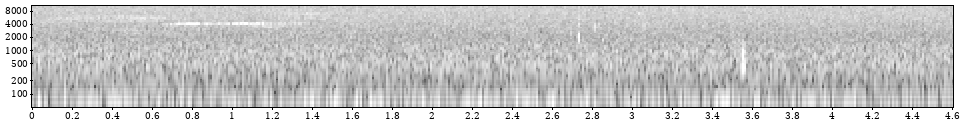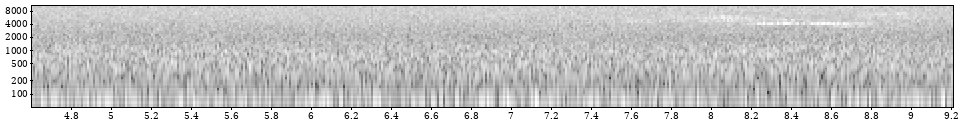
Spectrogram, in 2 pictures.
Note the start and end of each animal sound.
0.0s-1.5s: Black-throated Green Warbler (Setophaga virens)
7.4s-9.1s: Black-throated Green Warbler (Setophaga virens)

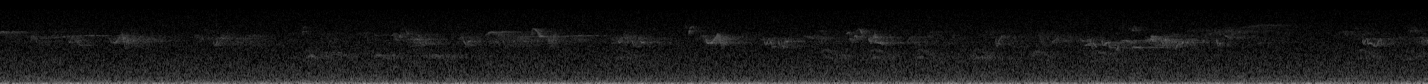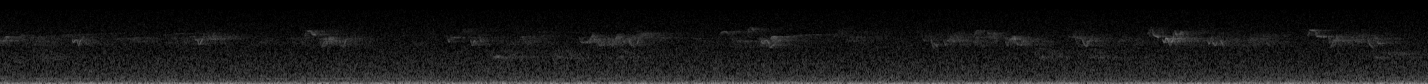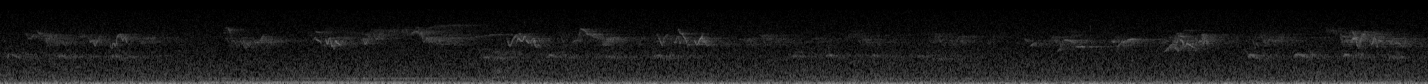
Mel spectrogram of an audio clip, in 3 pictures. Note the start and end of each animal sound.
0.0s-1.5s: Eastern Wood-Pewee (Contopus virens)
0.0s-42.8s: Red-eyed Vireo (Vireo olivaceus)
2.9s-4.7s: American Crow (Corvus brachyrhynchos)
4.8s-6.1s: Eastern Wood-Pewee (Contopus virens)
11.6s-12.9s: Black-throated Blue Warbler (Setophaga caerulescens)
14.5s-15.6s: Eastern Wood-Pewee (Contopus virens)
21.4s-22.8s: Eastern Wood-Pewee (Contopus virens)
24.3s-25.6s: American Crow (Corvus brachyrhynchos)
27.9s-30.2s: American Crow (Corvus brachyrhynchos)
31.8s-33.6s: Black-throated Blue Warbler (Setophaga caerulescens)
32.5s-33.8s: Eastern Wood-Pewee (Contopus virens)
33.2s-35.6s: American Crow (Corvus brachyrhynchos)
36.2s-38.0s: American Crow (Corvus brachyrhynchos)
38.7s-40.8s: Rose-breasted Grosbeak (Pheucticus ludovicianus)
40.8s-42.7s: American Crow (Corvus brachyrhynchos)

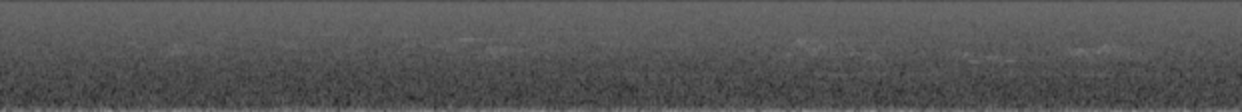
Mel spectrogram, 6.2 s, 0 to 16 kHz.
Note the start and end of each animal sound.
4.5s-5.6s: American Robin (Turdus migratorius)

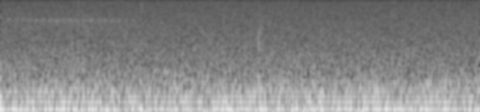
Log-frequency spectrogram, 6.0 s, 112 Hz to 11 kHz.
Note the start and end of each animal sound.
0.0s-1.7s: Dark-eyed Junco (Junco hyemalis)

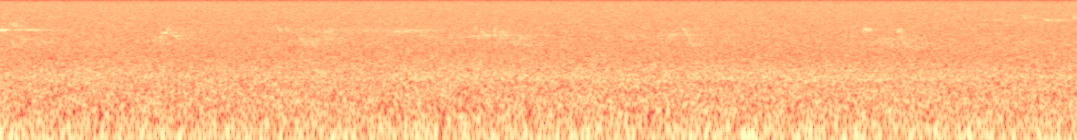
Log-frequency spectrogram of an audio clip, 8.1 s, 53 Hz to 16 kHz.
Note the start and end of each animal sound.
0.0s-0.9s: Yellow-rumped Warbler (Setophaga coronata)
0.0s-8.1s: Red-eyed Vireo (Vireo olivaceus)
2.5s-4.4s: Eastern Wood-Pewee (Contopus virens)
7.2s-8.1s: Blackburnian Warbler (Setophaga fusca)

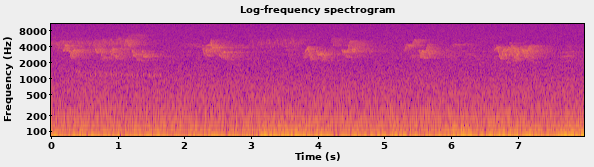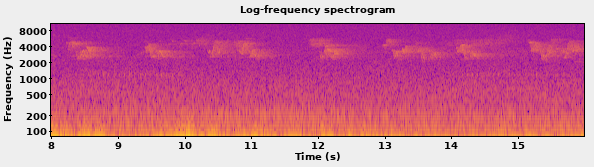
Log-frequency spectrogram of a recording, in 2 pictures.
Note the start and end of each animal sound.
0.0s-1.7s: Pileated Woodpecker (Dryocopus pileatus)
0.0s-1.4s: Black-throated Blue Warbler (Setophaga caerulescens)
0.1s-16.0s: Red-eyed Vireo (Vireo olivaceus)
2.9s-3.8s: Yellow-rumped Warbler (Setophaga coronata)
7.6s-8.0s: Red-breasted Nuthatch (Sitta canadensis)
8.4s-10.1s: Pileated Woodpecker (Dryocopus pileatus)
9.4s-10.8s: Chimney Swift (Chaetura pelagica)
14.0s-15.1s: Pileated Woodpecker (Dryocopus pileatus)
14.1s-15.2s: Black-throated Blue Warbler (Setophaga caerulescens)

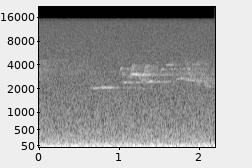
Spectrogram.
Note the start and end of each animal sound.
0.6s-2.1s: Hermit Thrush (Catharus guttatus)

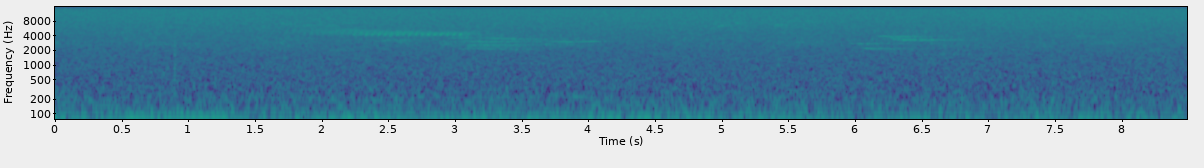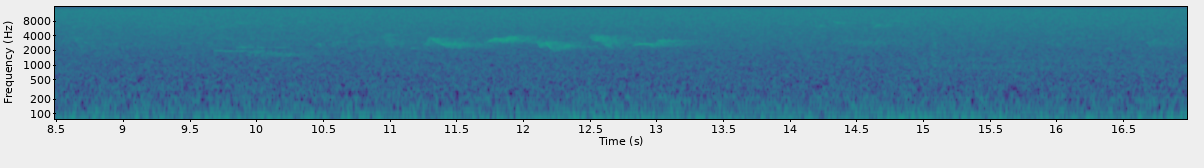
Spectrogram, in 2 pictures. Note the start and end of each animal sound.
1.9s-3.4s: Pine Warbler (Setophaga pinus)
3.0s-4.1s: Wood Thrush (Hylocichla mustelina)
4.4s-5.7s: Blackburnian Warbler (Setophaga fusca)
5.6s-7.1s: Wood Thrush (Hylocichla mustelina)
9.3s-10.6s: Blackburnian Warbler (Setophaga fusca)
9.6s-10.5s: Wood Thrush (Hylocichla mustelina)
11.0s-13.5s: Scarlet Tanager (Piranga olivacea)
13.6s-15.0s: Blackburnian Warbler (Setophaga fusca)

